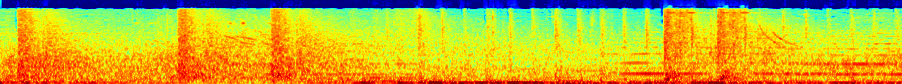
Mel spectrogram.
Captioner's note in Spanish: Disparos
